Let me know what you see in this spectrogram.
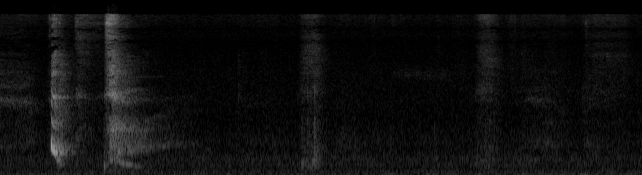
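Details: A sneeze during a nose-sneezing challenge, performed while wearing a lehenga: a sharp inward catch, one loud explosive burst, then quiet breathing.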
